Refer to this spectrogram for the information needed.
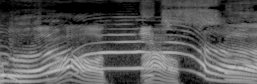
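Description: A dog howls in a loud, continuous series of wavering, rising and falling whines and yowls, with brief gaps between the drawn-out cries.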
